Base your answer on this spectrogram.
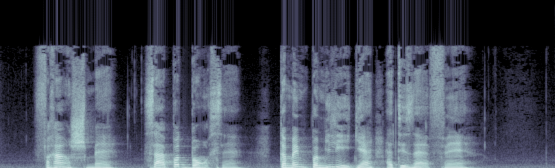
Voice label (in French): accent de la Mauricie AN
